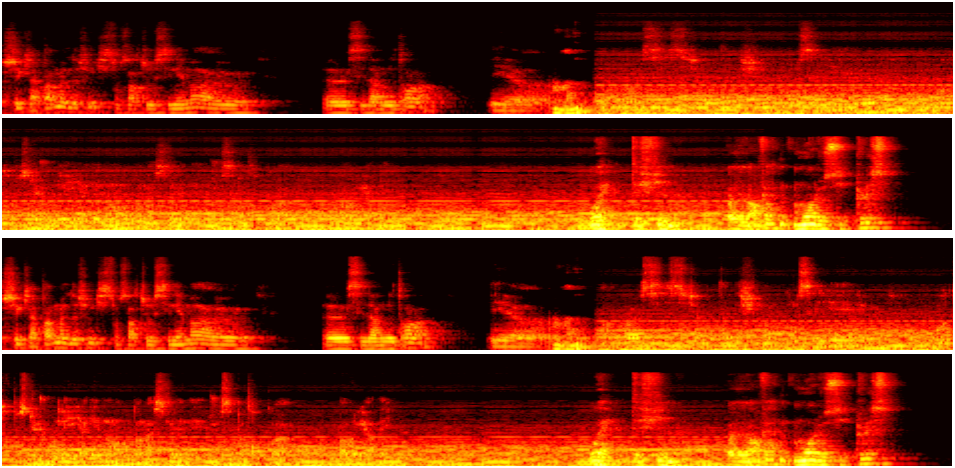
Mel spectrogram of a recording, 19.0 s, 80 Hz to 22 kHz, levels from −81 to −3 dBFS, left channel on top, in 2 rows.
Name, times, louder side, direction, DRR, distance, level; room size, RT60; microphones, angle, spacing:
voice 1, 0.0-2.5 3.2-4.3 4.9-9.0 9.2-12.5 12.9-13.4, right 4 dB, 65° right, 4 dB, 0.5 m, -33 dB
voice 2, 5.5-5.8 15.4-16.4 16.8-18.3, left 1 dB, 30° left, 0 dB, 0.4 m, -21 dB
sound 1, 5.9-17.1, left 1 dB, 85° left, 0.5 m, -25 dB
6.0 x 2.0 x 2.3 m, 0.70 s
head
